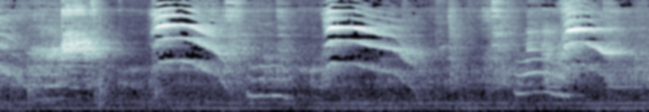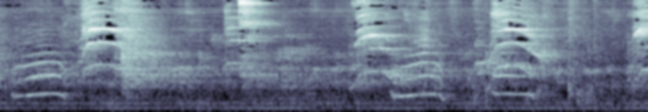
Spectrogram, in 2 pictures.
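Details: Kitten meows played from a phone in a home where a mother cat washes her kitten and a father cat and second kitten are near; high, arched, harmonic meows repeat about every two seconds, some with short lower mews between.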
